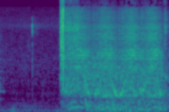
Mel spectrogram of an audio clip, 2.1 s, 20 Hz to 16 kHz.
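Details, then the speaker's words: Ford 7.3 IDI diesel first start after sitting about 11–12 years: starter spins the engine evenly with no firing at all; crank, no start from lack of fuel. "Oh, it is turning. There's no fuel. I got some starting fluid in the hanger."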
